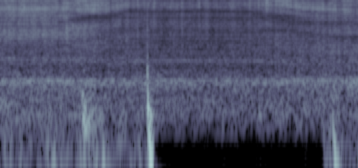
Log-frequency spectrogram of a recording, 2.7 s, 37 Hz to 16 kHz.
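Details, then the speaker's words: Blue Demon Bluearc STI 200 AC/DC inverter AC welding at square wave 120 and 250 Hz, same metal thickness and filler rod: quiet even sizzling hiss with no pops or breaks; stable arc, no hitch. "And I was really impressed. No hitch in the arc whatsoever."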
